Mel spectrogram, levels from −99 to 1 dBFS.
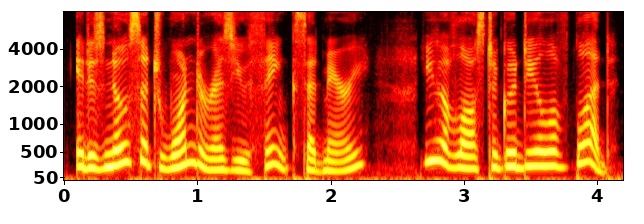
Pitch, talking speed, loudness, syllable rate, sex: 240 Hz, 260 wpm, -16 LUFS, 5.5 syllables/s, female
